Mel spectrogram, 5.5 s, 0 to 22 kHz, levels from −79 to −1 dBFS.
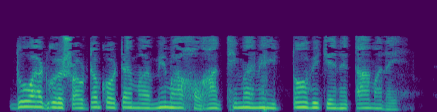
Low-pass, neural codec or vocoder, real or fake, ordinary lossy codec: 7.2 kHz; codec, 16 kHz, 0.8 kbps, ZipCodec; fake; MP3, 24 kbps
